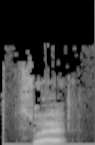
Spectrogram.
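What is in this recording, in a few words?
"sue3", Teochew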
